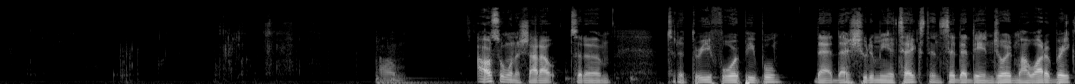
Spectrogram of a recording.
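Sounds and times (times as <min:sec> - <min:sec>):
person drinking water: 0:00.0 - 0:04.8, 0:06.1 - 0:06.6
speech: 0:04.8 - 0:10.7.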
